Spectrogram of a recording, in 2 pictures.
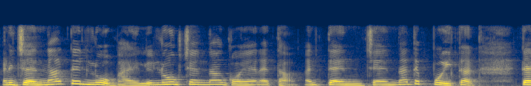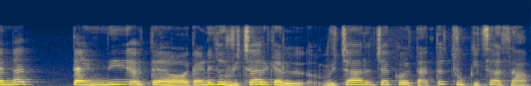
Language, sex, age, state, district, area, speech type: Goan Konkani, female, 18-30, Goa, Quepem, rural, spontaneous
